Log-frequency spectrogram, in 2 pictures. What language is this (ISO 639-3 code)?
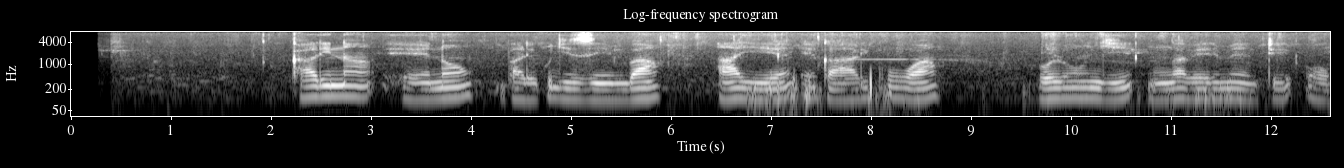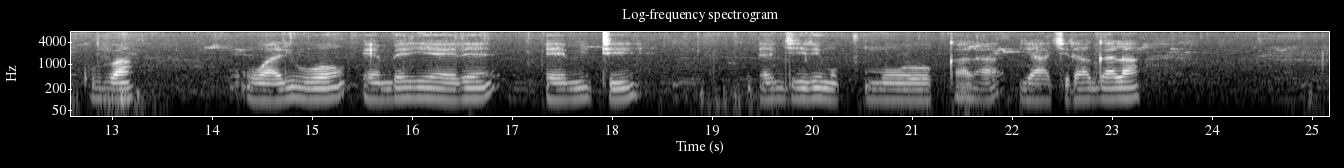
xog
